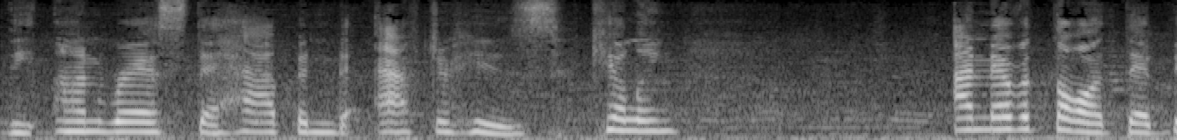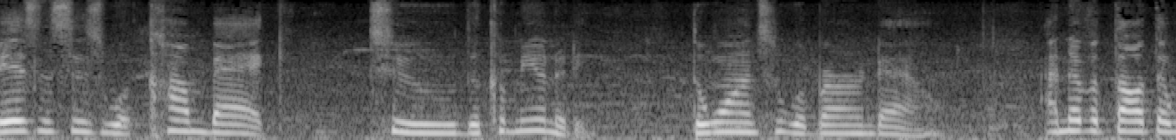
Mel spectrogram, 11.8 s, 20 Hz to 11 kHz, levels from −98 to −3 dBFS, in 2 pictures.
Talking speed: 145 wpm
